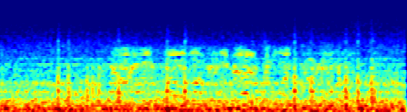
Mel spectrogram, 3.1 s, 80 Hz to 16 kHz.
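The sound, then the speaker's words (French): Engine of a 180-horsepower Commodore tow plane straining at full power while towing a glider on takeoff, a loud, steady droning roar that holds throughout. “Le remorqueur Commodore rampe 2 secondes de plus. L'empennage frétillant, il rougit sous l'effort. Puis, Rouspéter, rageant de ses 180 chevaux, il lève son nez d'ivrogne et s'accroche dans le ciel.”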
